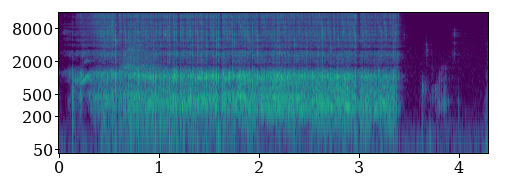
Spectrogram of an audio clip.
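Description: A long, steady slurp of squash being sipped, a continuous airy sucking noise lasting about three seconds, cut off abruptly and followed by a couple of faint gulps.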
